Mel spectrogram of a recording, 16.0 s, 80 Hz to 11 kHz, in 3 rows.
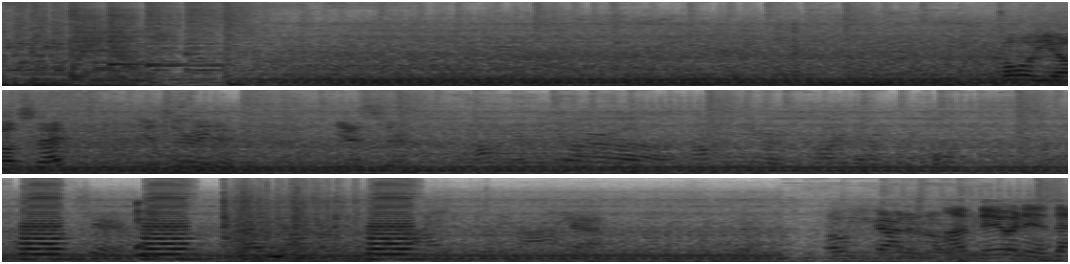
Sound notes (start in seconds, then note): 1.1 hydraulic lift whooshes; 10.4 truck horn signals three times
